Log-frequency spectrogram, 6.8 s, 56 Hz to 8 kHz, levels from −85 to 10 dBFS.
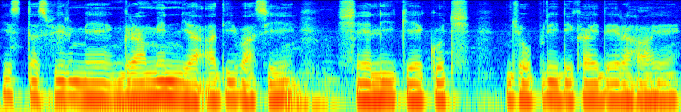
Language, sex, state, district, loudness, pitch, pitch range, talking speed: Hindi, male, Arunachal Pradesh, Lower Dibang Valley, -14 LUFS, 100 Hz, 95-105 Hz, 125 wpm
